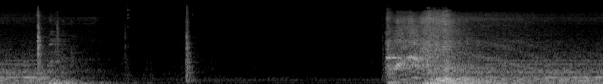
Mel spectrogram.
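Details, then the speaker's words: Jeep Willys starting: a few light clicks and near silence, then firm, continuous, steady cranking; a healthy starter turning the engine strongly. "rằng lượt của anh ấy rất liên tục, một lượt chắc chắn! Tôi đặc biệt thích phần khởi động này rất nhiều!"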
